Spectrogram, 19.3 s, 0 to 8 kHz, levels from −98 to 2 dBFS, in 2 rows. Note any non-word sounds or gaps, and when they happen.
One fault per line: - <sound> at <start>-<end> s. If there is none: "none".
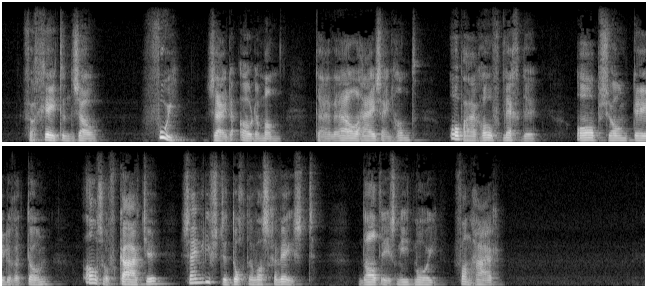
none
